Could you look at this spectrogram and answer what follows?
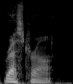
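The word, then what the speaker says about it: restaurant (ресторан): A word that looks like makpa is pronounced Moskva, and a word that looks like pektapa, pronounced restaurant.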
